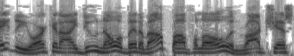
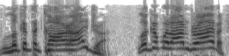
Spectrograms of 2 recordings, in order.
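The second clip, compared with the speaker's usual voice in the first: boastful guy; 8 semitones higher than usual. Retold or imitated.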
